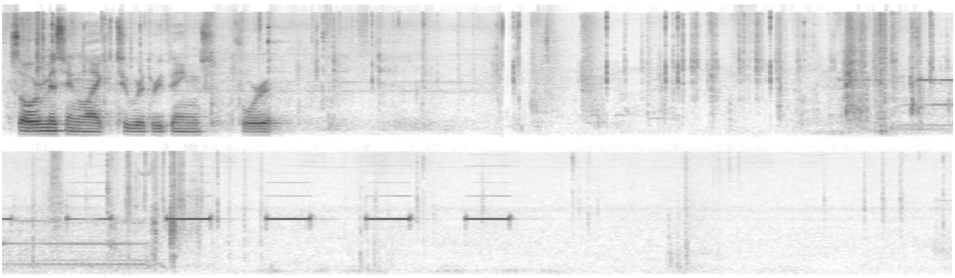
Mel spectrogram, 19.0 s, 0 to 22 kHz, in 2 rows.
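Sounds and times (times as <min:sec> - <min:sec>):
car warning chime beeping: 0:09.0 - 0:11.6.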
